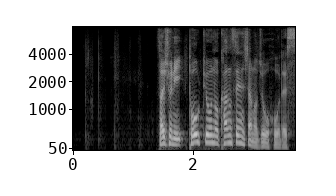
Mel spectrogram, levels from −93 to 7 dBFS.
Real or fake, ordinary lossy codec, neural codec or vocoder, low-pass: fake; none; codec, 16 kHz, 2 kbps, X-Codec, WavLM features, trained on Multilingual LibriSpeech; none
